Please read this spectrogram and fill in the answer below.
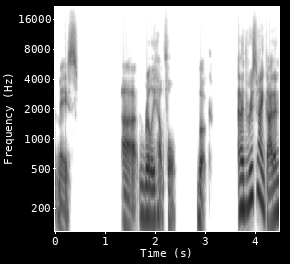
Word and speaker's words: Myss: here again Carolyn mace it's myss but she pronounced as it mace uh really helpful book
